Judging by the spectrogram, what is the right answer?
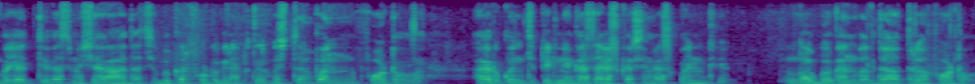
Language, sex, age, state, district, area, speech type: Kashmiri, male, 18-30, Jammu and Kashmir, Kulgam, rural, spontaneous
